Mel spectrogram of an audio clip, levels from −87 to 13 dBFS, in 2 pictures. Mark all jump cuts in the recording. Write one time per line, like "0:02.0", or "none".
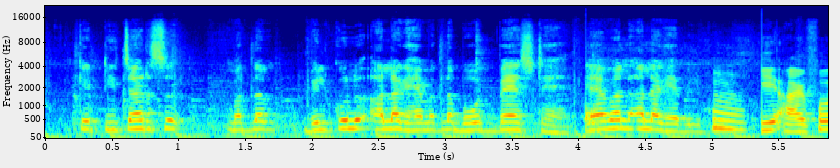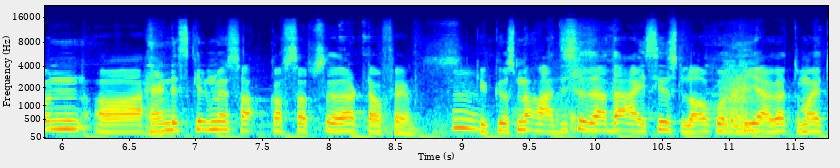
0:01.8
0:04.0
0:05.3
